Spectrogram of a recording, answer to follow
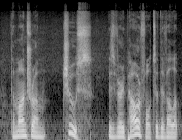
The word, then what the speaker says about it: chus: The mantram chus is very powerful to develop the solar plexus chakra. This mantram is pronounced like this.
